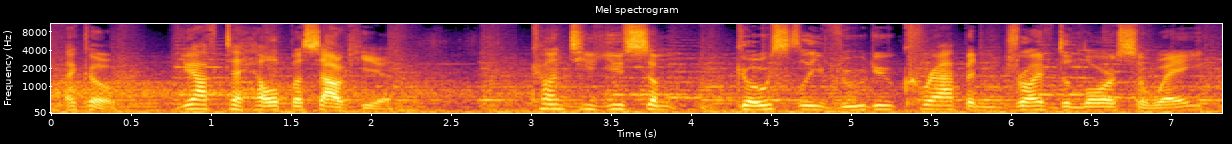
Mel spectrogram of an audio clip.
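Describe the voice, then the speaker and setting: Man playing teen schoolboy, cheeky, excitable, exclamatory, raised pitch, visual novel, soft music. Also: a little slow, natural voice. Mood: urgent pleading.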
